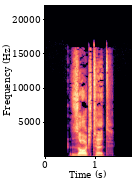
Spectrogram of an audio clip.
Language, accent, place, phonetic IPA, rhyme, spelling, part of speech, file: German, Germany, Berlin, [ˈzɔʁktət], -ɔʁktət, sorgtet, verb, De-sorgtet.ogg
- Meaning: inflection of sorgen: 1. second-person plural preterite 2. second-person plural subjunctive II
